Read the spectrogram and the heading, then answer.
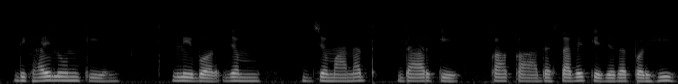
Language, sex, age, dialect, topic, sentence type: Chhattisgarhi, female, 46-50, Eastern, banking, question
